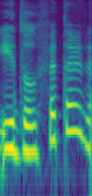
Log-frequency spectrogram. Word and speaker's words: Eid al-Fitr: So the holiday that Ramadan ends with is called Eid al-Fitr. That's how we'll say it in Urdu.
